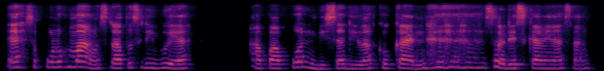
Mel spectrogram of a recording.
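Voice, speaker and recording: A woman teaching a Japanese class in a chatty, casual way, laughing often and reading example sentences out slowly. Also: fairly high pitch, fairly even intonation. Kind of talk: casual online class explanation.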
